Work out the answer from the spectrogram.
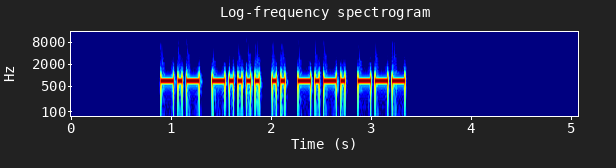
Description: Morse code, heard as a keyed tone, about 28 wpm, 700 Hz. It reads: K6ICO
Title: USA Call Signs - 5 Characters - 28wpm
